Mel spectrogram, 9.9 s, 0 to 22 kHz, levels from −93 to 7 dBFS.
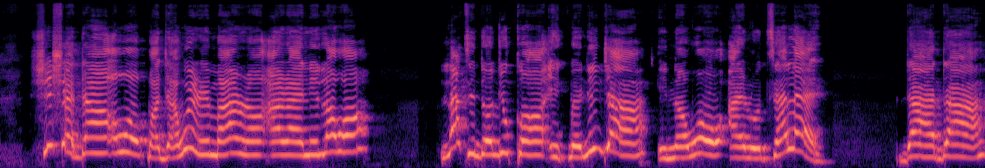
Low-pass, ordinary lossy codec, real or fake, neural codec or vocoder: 19.8 kHz; none; fake; vocoder, 44.1 kHz, 128 mel bands, Pupu-Vocoder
